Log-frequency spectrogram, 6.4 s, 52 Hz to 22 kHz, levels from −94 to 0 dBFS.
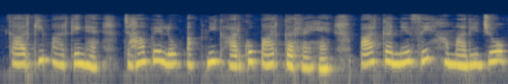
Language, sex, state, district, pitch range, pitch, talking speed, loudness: Hindi, female, Uttar Pradesh, Jyotiba Phule Nagar, 215-265 Hz, 225 Hz, 190 wpm, -16 LUFS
